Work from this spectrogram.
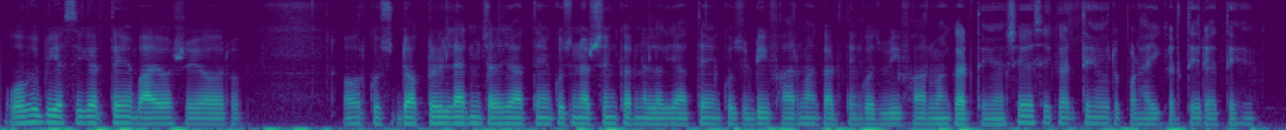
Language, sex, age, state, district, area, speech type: Hindi, male, 18-30, Uttar Pradesh, Varanasi, rural, spontaneous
